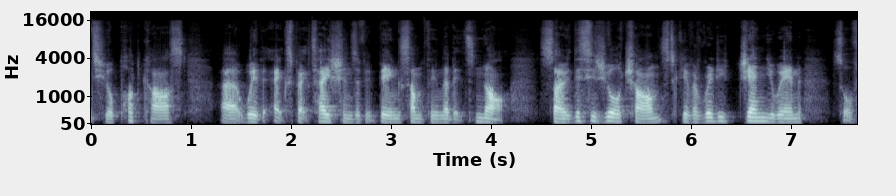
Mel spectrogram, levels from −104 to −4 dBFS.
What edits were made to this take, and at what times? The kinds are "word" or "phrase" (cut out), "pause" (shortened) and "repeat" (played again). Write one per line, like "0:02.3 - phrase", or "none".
none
